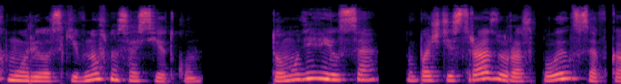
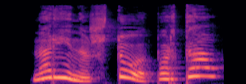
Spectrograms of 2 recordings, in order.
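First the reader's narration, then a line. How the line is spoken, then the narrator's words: Exclamation. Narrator (Russian): воскликнул Том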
